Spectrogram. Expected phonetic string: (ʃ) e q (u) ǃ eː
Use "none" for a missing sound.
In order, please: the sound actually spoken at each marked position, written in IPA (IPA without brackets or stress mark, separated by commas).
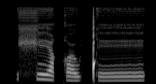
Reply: ʃ, u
